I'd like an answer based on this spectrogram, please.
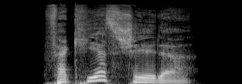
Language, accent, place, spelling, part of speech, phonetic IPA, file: German, Germany, Berlin, Verkehrsschilder, noun, [fɛɐ̯ˈkeːɐ̯sˌʃɪldɐ], De-Verkehrsschilder.ogg
- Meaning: nominative/accusative/genitive plural of Verkehrsschild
